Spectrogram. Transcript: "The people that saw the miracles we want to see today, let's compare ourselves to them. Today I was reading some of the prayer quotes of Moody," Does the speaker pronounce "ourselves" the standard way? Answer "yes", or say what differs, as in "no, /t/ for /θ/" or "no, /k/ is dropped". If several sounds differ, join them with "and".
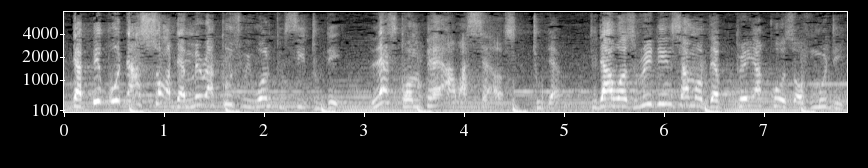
no, /w/ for /ɹ/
